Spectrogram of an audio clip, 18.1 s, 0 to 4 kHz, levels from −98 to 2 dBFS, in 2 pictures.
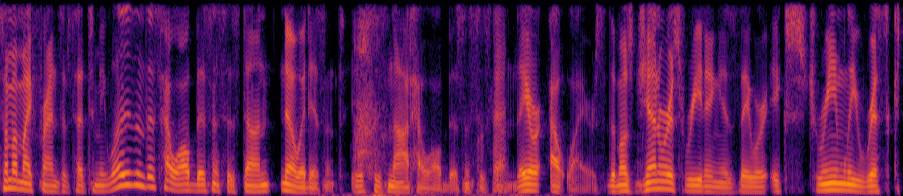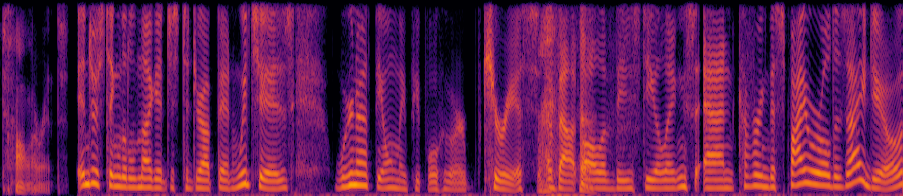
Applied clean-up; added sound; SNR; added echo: none; none; none; none.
